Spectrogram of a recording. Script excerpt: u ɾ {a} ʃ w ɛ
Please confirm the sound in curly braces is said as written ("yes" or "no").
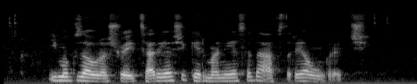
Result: yes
